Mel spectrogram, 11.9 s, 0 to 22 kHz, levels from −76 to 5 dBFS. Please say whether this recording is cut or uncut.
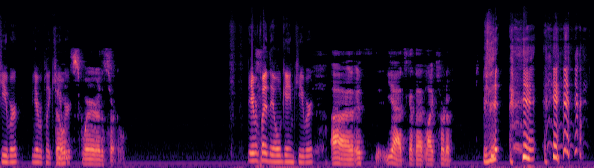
cut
